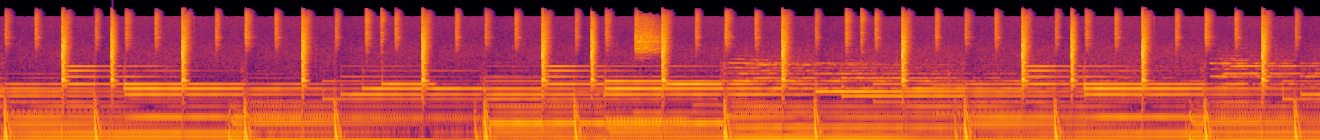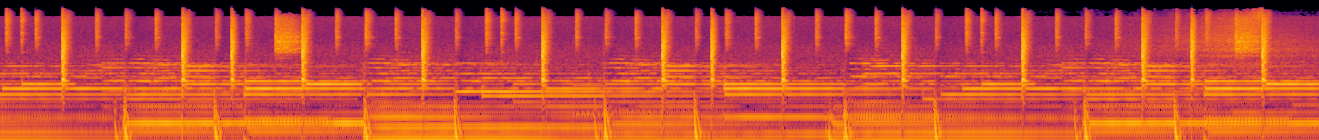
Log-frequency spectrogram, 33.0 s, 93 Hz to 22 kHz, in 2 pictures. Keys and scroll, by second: 0.1-5.0 typing, 9.1 ctrl+d, 10.0-11.8 typing, 11.3 ctrl+z, 19.7 ctrl+d.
